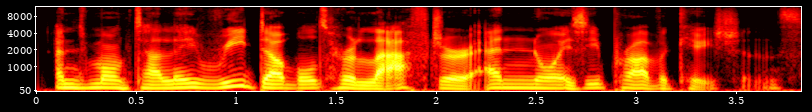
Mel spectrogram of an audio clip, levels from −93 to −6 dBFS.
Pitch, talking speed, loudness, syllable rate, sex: 140 Hz, 125 wpm, -23 LUFS, 4.7 syllables/s, female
